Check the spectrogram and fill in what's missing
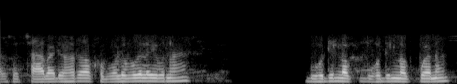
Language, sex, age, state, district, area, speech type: Assamese, male, 18-30, Assam, Lakhimpur, urban, conversation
